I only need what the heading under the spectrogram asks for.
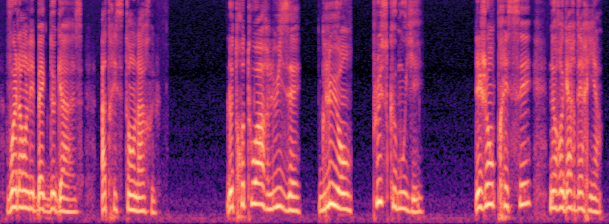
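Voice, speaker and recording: A woman reading a literary story aloud in a measured, expressive way. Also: mid-range voice, no room sound, clean studio sound. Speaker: audiobook reader.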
